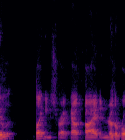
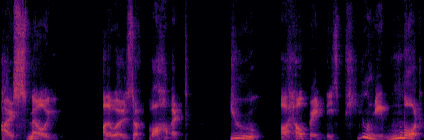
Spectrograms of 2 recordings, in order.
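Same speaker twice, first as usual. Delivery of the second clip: menacing dragon voice; 3 dB louder than usual. Acted. Dragon speaks to the party.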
